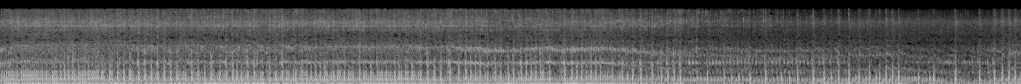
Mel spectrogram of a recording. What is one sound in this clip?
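A bicycle's chain and frame rattle over bumps.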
